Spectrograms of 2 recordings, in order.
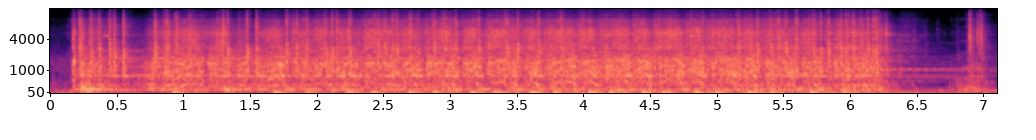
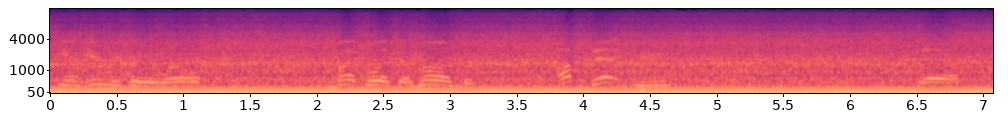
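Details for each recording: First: Kohler engine on a Hobart 10,000 W welder generator after carb cleaning, primed with carb/choke cleaner: ragged, uneven clattering with irregular bursts and stumbles; owner suspects bad old gas, possibly with water, still in the tank. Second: Kohler engine on a Hobart 10,000 W welder generator after carb repair and old fuel pump refit: steady, even drone at constant governed speed, no surging or misses, left running to heat cycle; owner suspects earlier replacement fuel pumps.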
